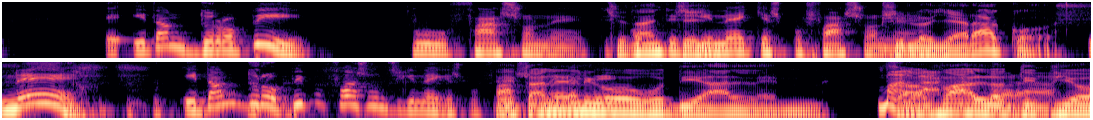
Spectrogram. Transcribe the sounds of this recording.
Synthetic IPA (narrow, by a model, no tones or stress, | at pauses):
it̪ɐnd̪ɾo̞pi | pufɐsone̞t̪isit̪ɐnt̪izʝine̞ce̞spufɐsonsesiloʝeɾɐko̞̰sneit̪ɐnd̪ɾo̞pipufɐsont̪izʝinece̞spufɐist̪ɐnneɐliɣoɣud̪iɐlen | mɐɐvɐloipo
